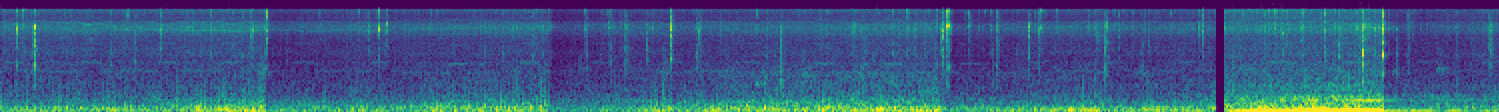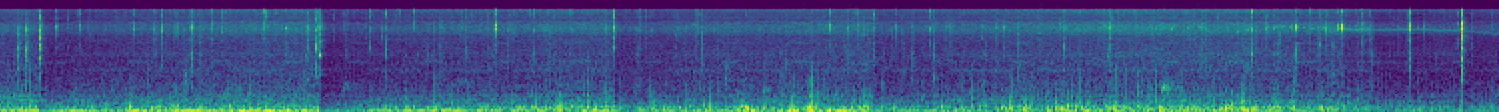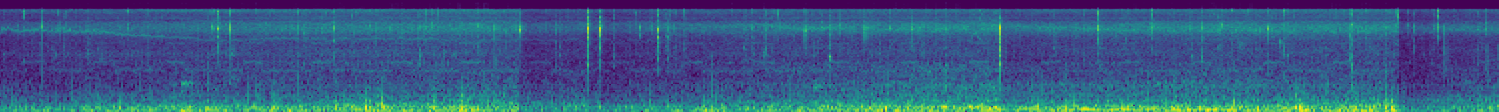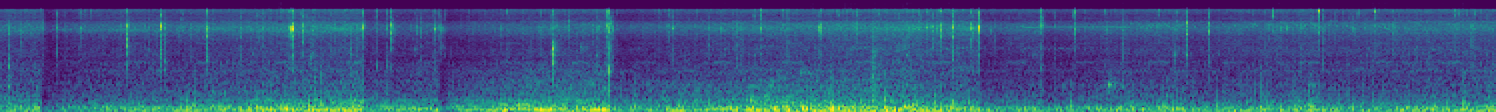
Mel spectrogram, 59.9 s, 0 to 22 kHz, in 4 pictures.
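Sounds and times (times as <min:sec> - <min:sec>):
wood fire crackling and popping: 0:00.0 - 0:59.9
low rumble: 0:06.5 - 0:20.5.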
